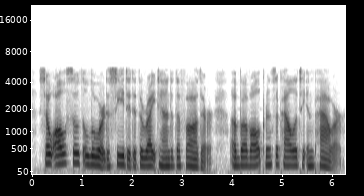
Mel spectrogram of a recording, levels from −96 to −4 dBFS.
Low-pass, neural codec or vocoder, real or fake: 5.4 kHz; codec, 16 kHz, 2 kbps, FunCodec, trained on LibriTTS, 25 frames a second; fake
